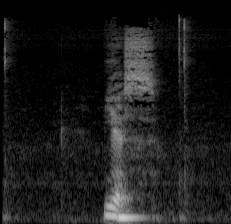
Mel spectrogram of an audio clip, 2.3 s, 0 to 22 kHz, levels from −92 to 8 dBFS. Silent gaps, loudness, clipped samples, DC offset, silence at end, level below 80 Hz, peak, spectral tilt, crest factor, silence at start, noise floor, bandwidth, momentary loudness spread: none; -24 LUFS; under 0.1%; under 0.1%; 0.75 s; -64 dBFS; -10 dBFS; -5 dB/octave; 18 dB; 1.05 s; -65 dBFS; 16 kHz; 25 LU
